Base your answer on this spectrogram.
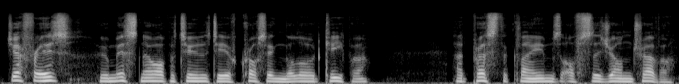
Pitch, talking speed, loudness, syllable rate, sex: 140 Hz, 160 wpm, -18 LUFS, 5.1 syllables/s, male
